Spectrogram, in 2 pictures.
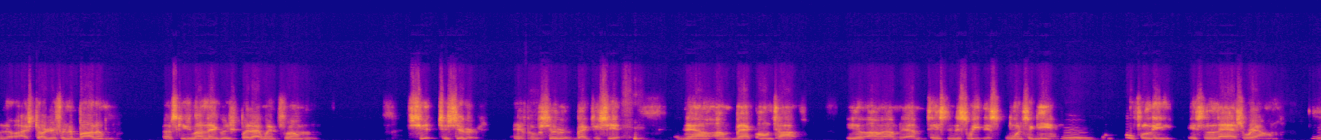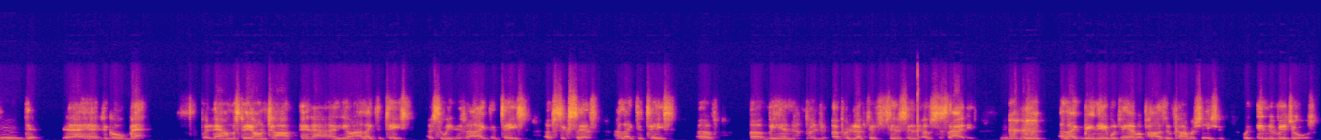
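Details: Man who reports having a speech impediment, with the cause he gives unclear, speaking live at an online event; speech impediment.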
